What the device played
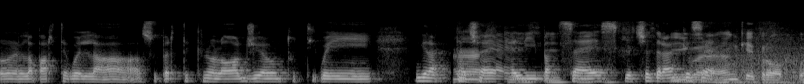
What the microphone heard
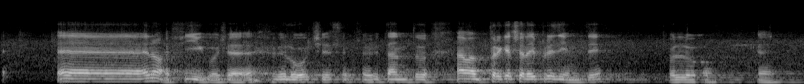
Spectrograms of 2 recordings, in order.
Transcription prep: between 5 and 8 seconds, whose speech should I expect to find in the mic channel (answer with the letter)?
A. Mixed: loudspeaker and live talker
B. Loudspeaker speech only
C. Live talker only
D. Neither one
C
